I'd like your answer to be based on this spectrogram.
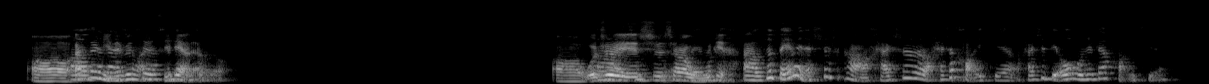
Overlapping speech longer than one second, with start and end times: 0.7-2.1, 6.0-7.3

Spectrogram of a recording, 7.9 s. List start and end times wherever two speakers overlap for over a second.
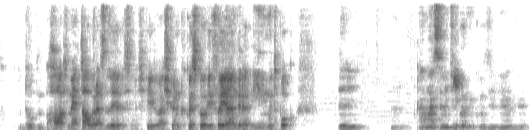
none

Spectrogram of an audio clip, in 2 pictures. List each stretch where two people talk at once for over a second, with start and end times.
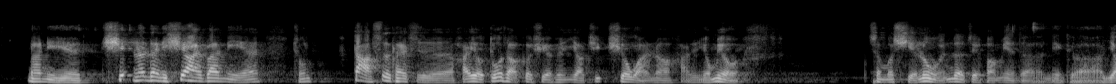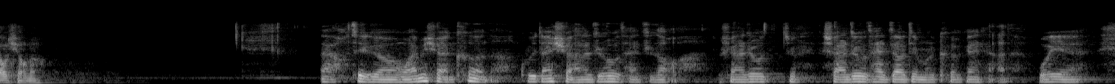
none

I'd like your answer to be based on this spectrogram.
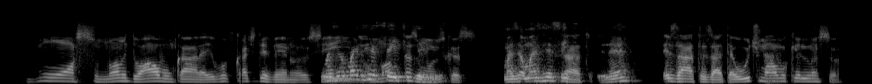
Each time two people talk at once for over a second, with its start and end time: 3.2-4.5

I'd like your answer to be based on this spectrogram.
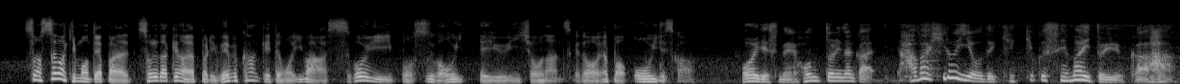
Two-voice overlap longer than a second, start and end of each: none

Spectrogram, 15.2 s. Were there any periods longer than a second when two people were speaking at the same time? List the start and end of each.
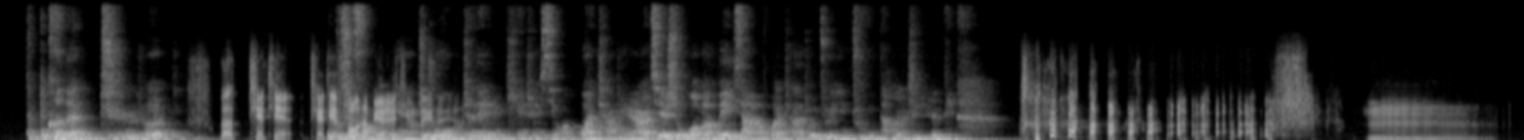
3.3-4.7

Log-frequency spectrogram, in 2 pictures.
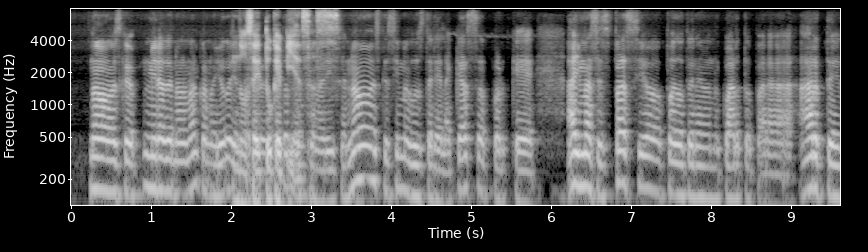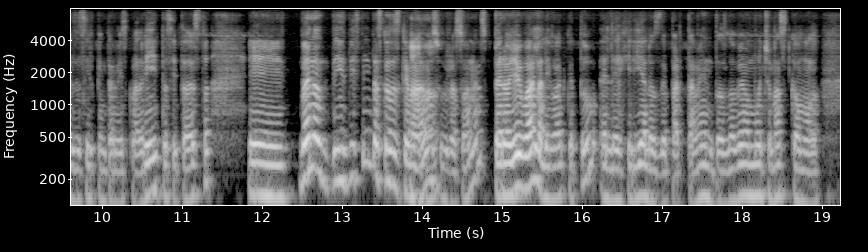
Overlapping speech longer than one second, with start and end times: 2.0-3.3

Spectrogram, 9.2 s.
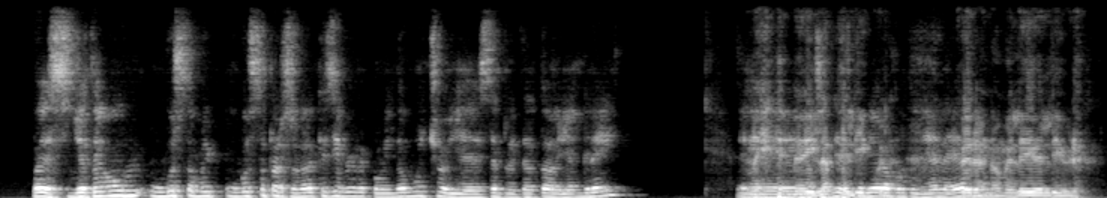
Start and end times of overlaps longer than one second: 6.2-7.5

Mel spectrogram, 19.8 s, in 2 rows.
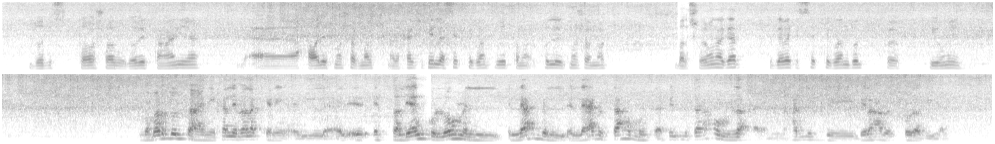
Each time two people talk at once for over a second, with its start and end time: none

